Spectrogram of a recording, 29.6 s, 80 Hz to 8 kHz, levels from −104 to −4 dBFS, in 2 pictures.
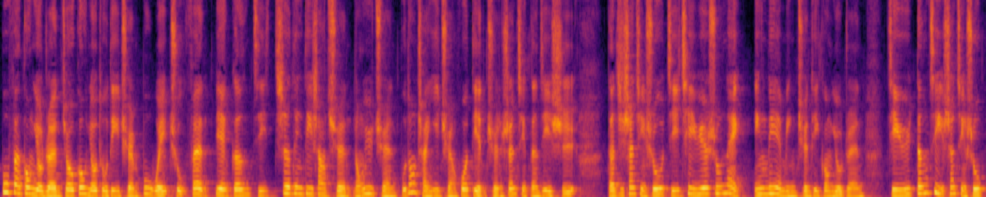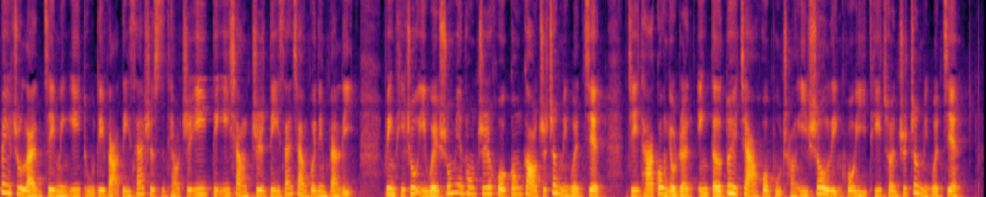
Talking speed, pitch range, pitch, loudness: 265 characters per minute, 180-235 Hz, 205 Hz, -23 LUFS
